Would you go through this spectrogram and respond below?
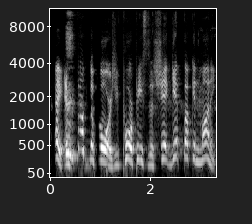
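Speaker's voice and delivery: high, smug rich guy sneering at the poor; mock rich snob. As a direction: play a smug billionaire mocking the poor, pitched high.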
